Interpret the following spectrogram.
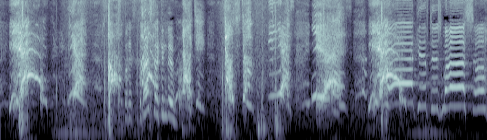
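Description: Sped-up film soundtrack of a woman crying out and moaning in quick, high-pitched vocal bursts, her voice raised in pitch by the faster playback. Near the end come a few short, held tones.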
